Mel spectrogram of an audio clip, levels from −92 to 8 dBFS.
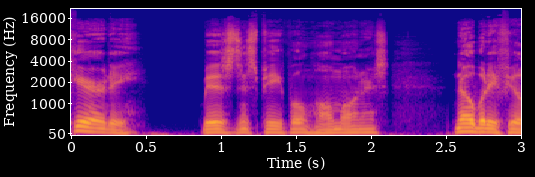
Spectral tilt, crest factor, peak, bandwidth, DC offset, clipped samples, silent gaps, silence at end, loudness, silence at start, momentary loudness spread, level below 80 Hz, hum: -5.5 dB/octave; 16 dB; -4 dBFS; 15.5 kHz; under 0.1%; under 0.1%; none; 0 s; -20 LUFS; 0 s; 14 LU; -40 dBFS; none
